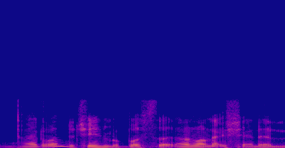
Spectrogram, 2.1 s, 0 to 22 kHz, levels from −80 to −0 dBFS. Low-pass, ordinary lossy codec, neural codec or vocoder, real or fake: 7.2 kHz; none; codec, 16 kHz, 8 kbps, FreqCodec, smaller model; fake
